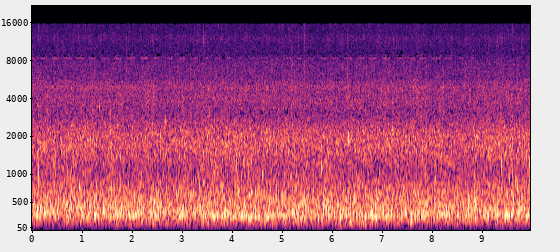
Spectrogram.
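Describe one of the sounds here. Shallow water flows steadily over stones.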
